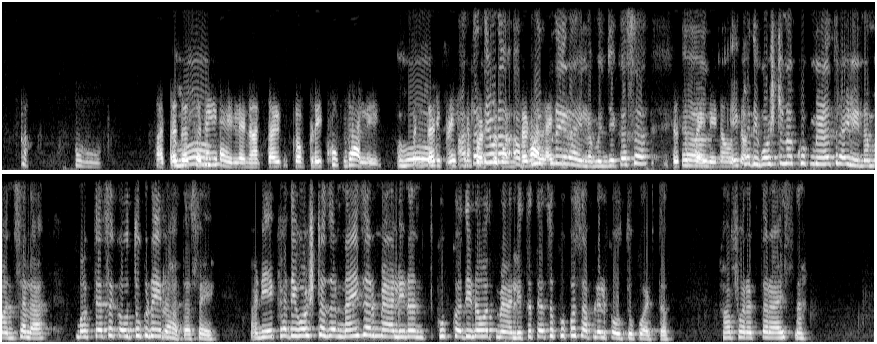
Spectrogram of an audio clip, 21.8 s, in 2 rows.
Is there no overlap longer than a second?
No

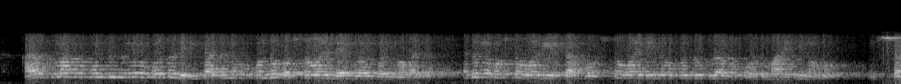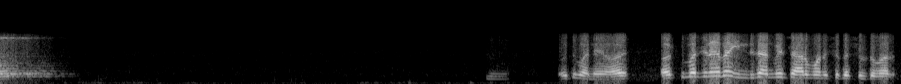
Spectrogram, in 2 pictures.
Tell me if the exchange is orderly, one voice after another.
Yes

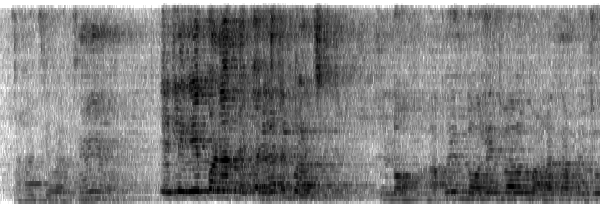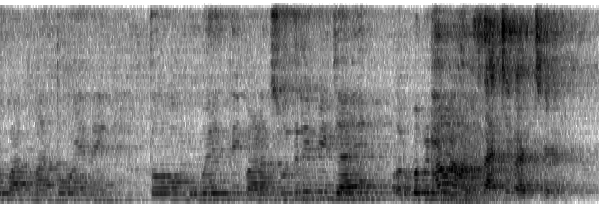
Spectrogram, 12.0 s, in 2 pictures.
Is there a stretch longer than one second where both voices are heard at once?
No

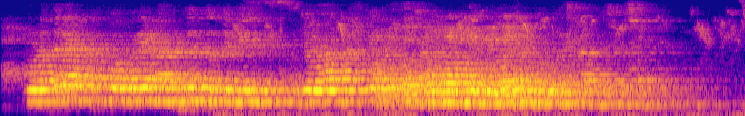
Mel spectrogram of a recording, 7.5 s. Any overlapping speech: Yes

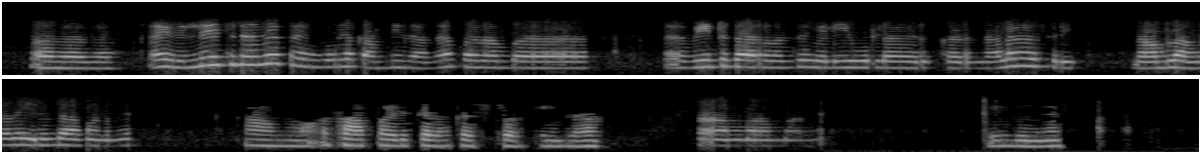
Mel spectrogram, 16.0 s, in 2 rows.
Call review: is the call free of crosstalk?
Yes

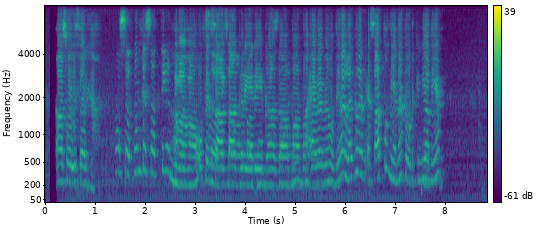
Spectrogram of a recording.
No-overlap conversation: No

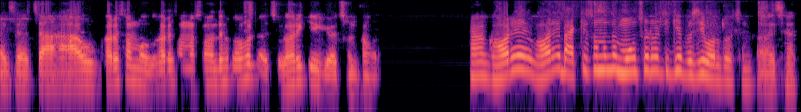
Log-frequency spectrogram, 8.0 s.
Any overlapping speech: No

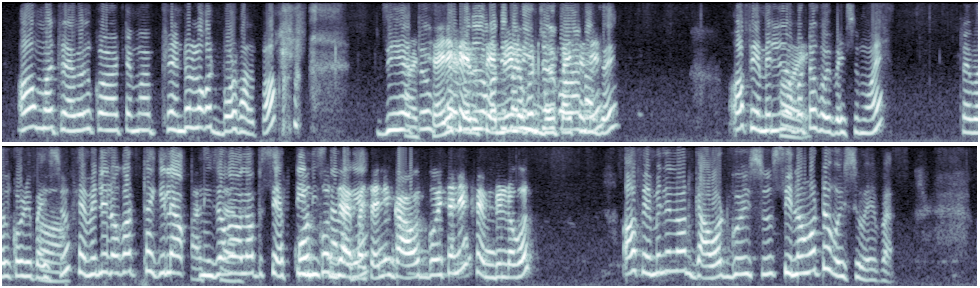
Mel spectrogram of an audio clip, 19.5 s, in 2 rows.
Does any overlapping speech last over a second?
Yes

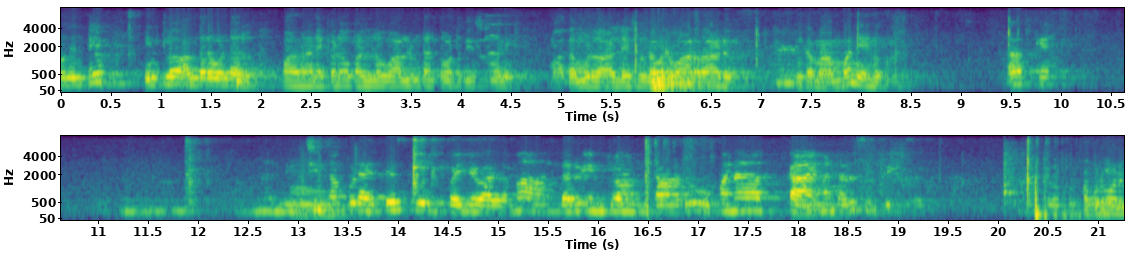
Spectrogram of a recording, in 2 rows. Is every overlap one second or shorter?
Yes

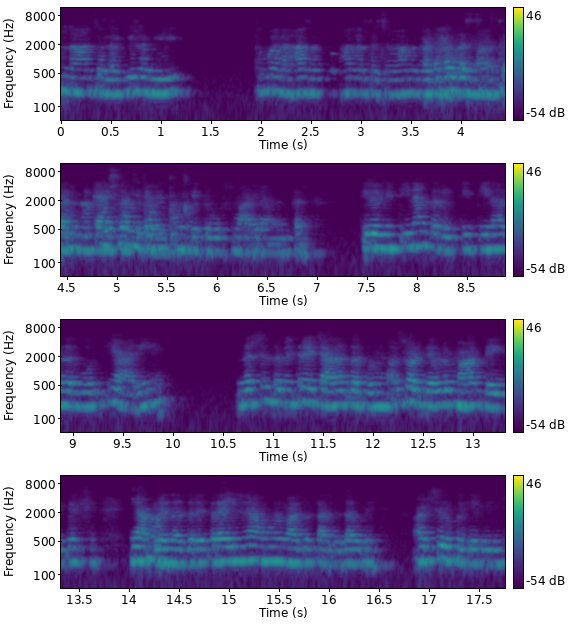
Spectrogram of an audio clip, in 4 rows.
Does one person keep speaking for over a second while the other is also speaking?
Yes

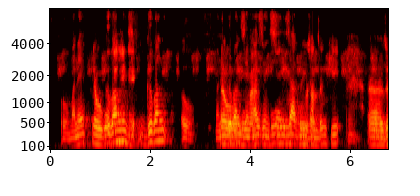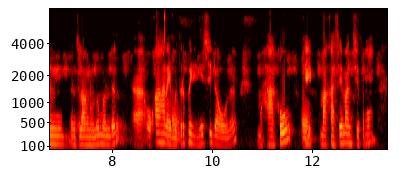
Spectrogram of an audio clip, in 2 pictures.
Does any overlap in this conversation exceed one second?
Yes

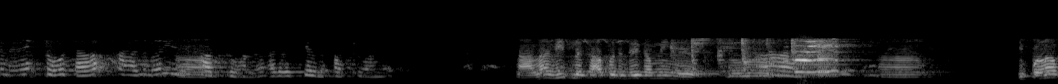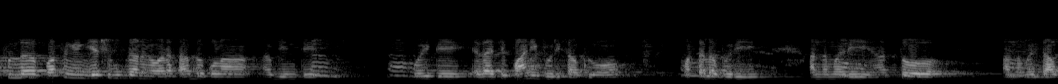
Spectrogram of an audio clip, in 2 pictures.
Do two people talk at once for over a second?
No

